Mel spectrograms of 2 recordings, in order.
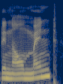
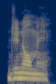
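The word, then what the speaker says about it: dénouement: say what this word is this word is dinome okay this is not denoment it is genome okay what does this word mean they know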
